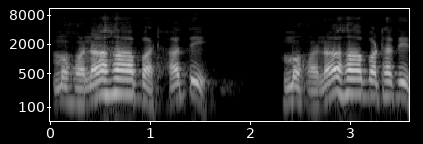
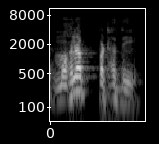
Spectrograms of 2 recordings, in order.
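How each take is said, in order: First: मोहनः said with a full breathy "h" before पठति; मोहनः पठति with the visarga fully voiced as "मोहनह". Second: मोहन पठति run together quickly with only a doubled "प", no "h"; quick मोहन-प्पठति, visarga only half sounded. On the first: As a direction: sound out the visarga in मोहनः clearly, a bit slow. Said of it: "यदि full विसर्ग होता तब". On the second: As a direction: glide मोहन straight into पठति, no full visarga. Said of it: "तो क्या बोलेंगे". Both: Shown as a demonstration.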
